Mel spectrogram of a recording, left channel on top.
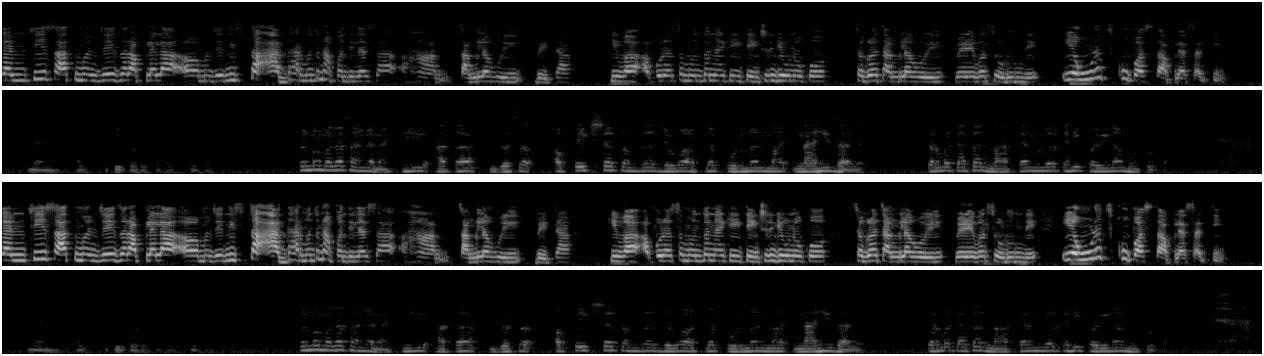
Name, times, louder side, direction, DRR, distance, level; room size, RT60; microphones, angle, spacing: voice 1, 0.0-5.7 6.1-8.2 8.5-10.3 10.6-12.2, right 5 dB, 60° right, 0.5 m, -29 dB
voice 2, 12.8-13.4 13.7-14.6 15.6-21.2 21.9-24.1, left 1 dB, 35° left, 0.9 m, -45 dB
6.3 x 3.0 x 2.6 m
head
